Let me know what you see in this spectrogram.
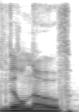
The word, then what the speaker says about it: Villeneuve: I looked it up before and it's Villeneuve. – Yeah. – That's how it's pronounced.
